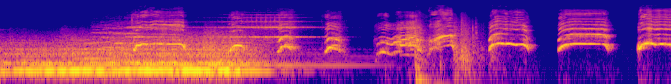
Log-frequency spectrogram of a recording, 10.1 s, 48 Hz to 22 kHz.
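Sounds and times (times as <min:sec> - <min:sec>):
man screaming in falsetto: 0:07.4 - 0:10.0.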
